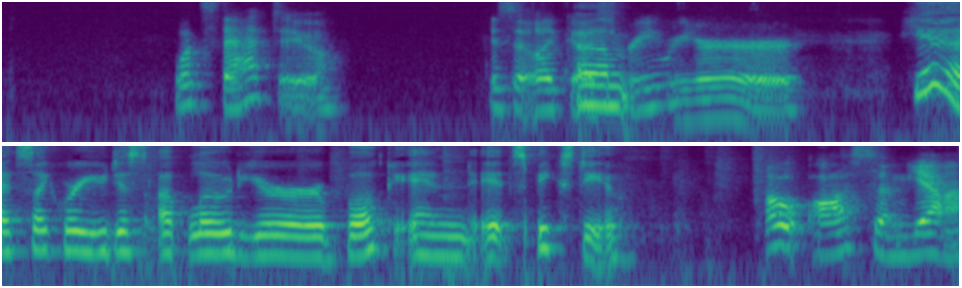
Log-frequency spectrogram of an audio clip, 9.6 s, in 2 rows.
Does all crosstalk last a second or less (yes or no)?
yes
